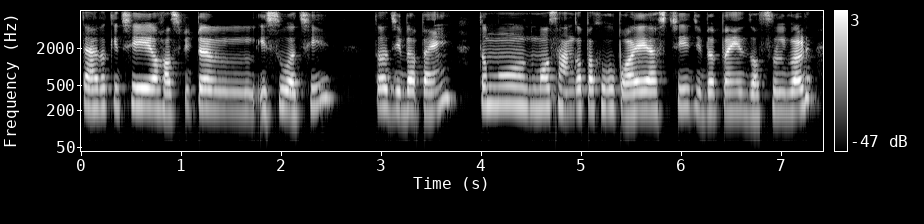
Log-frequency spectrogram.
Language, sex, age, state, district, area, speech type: Odia, female, 18-30, Odisha, Kandhamal, rural, spontaneous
